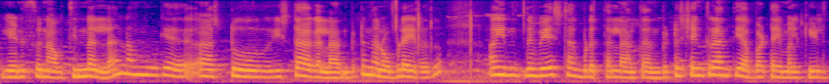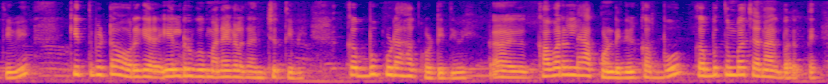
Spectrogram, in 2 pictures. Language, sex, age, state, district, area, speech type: Kannada, female, 45-60, Karnataka, Bangalore Urban, urban, spontaneous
